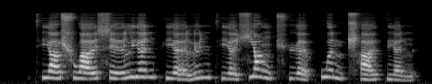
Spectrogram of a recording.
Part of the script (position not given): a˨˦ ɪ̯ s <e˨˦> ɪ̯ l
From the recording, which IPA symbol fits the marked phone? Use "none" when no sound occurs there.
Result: e˨˦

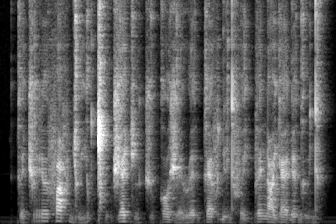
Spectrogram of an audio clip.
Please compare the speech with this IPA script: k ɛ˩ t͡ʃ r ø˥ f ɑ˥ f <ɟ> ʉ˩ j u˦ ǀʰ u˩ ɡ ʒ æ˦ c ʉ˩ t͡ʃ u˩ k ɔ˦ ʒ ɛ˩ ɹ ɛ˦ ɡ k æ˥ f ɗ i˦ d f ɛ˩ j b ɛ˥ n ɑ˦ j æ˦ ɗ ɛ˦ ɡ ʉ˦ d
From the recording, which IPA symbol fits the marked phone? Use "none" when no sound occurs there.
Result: ɟ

